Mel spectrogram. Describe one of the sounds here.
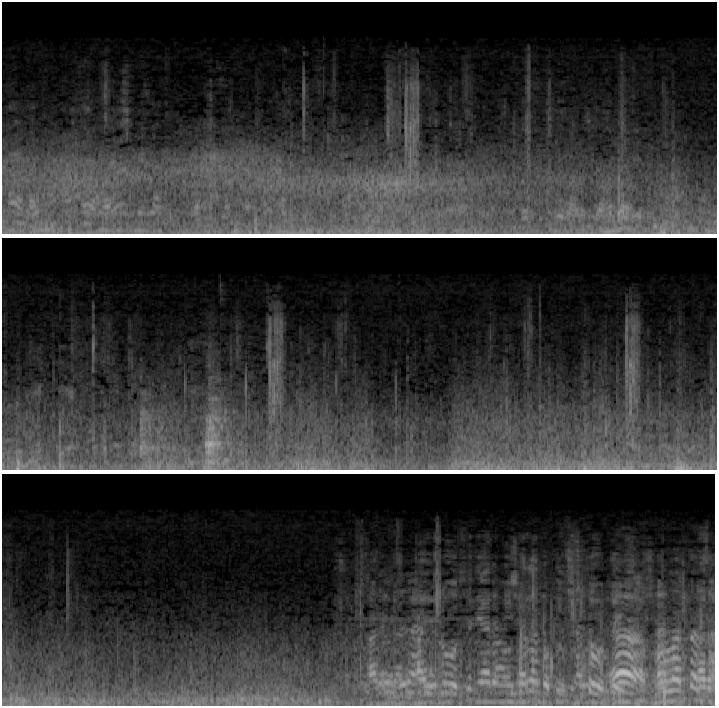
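A crowd of men murmurs and talks outdoors.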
